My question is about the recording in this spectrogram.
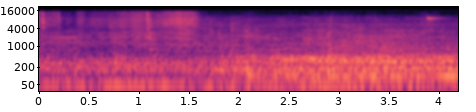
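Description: Otis traction lift car travelling down: a steady running rumble that grows louder in the second half, with a short hiss about a second in.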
